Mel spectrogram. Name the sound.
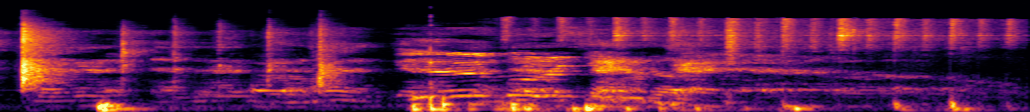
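audience applause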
